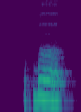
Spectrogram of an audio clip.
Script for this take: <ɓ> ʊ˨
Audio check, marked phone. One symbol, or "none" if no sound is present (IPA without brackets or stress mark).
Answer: ɓ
